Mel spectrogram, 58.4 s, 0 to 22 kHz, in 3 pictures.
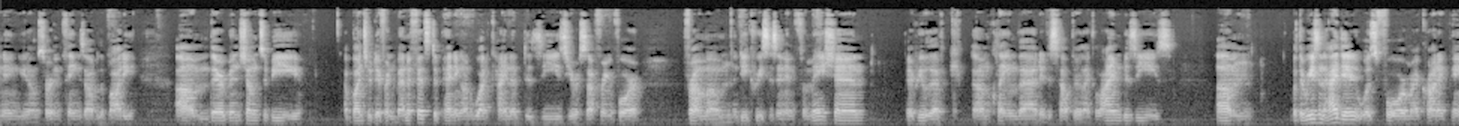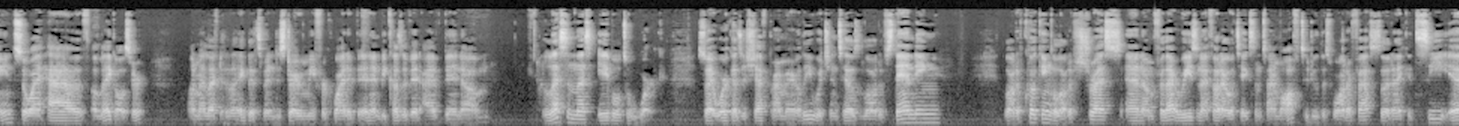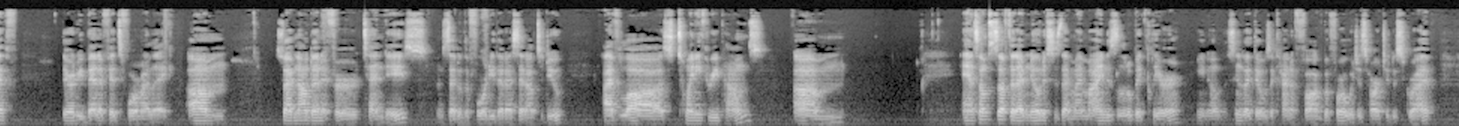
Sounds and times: Speech: 0:00.0 - 0:21.4, 0:22.0 - 0:26.0, 0:26.6 - 0:32.0, 0:32.8 - 0:39.1, 0:39.8 - 0:42.0, 0:42.6 - 0:46.4, 0:47.0 - 0:50.2, 0:51.8 - 0:58.1.

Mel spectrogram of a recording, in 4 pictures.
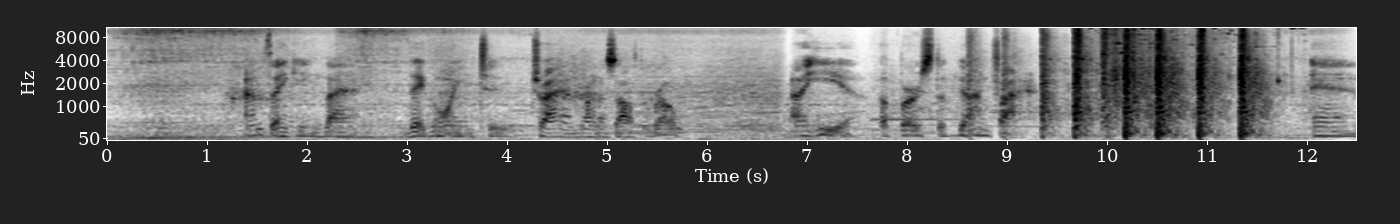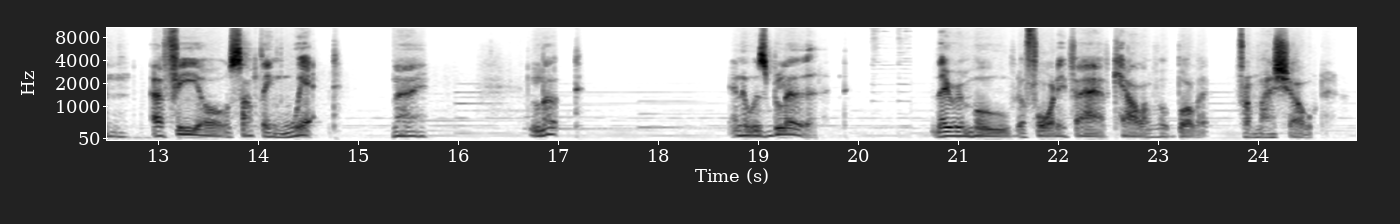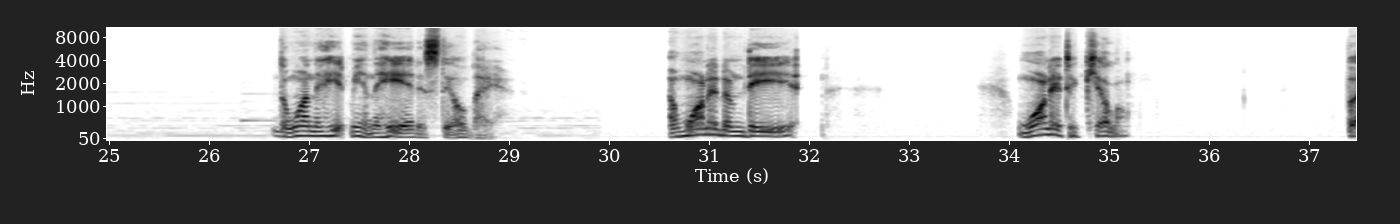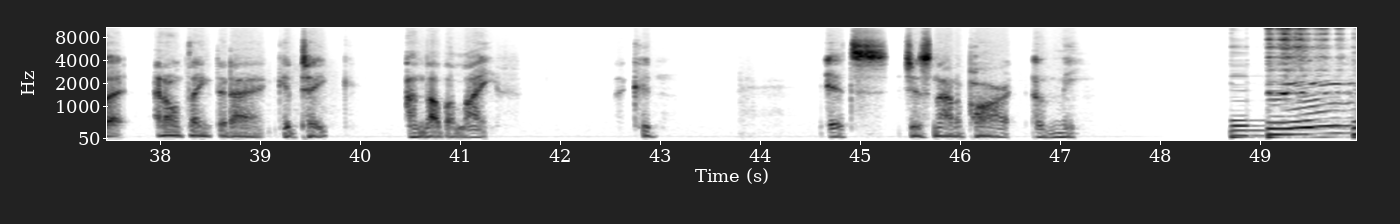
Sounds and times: Music: 0:01.2 - 0:31.8, 0:48.7 - 0:49.9
Speech: 0:01.3 - 0:05.8, 0:06.8 - 0:09.3, 0:12.0 - 0:14.8, 0:15.4 - 0:15.7, 0:16.7 - 0:17.3, 0:18.7 - 0:19.8, 0:20.7 - 0:24.8, 0:26.6 - 0:29.0, 0:30.6 - 0:32.0, 0:34.1 - 0:35.3, 0:37.4 - 0:41.5, 0:42.6 - 0:43.1, 0:44.6 - 0:47.3.

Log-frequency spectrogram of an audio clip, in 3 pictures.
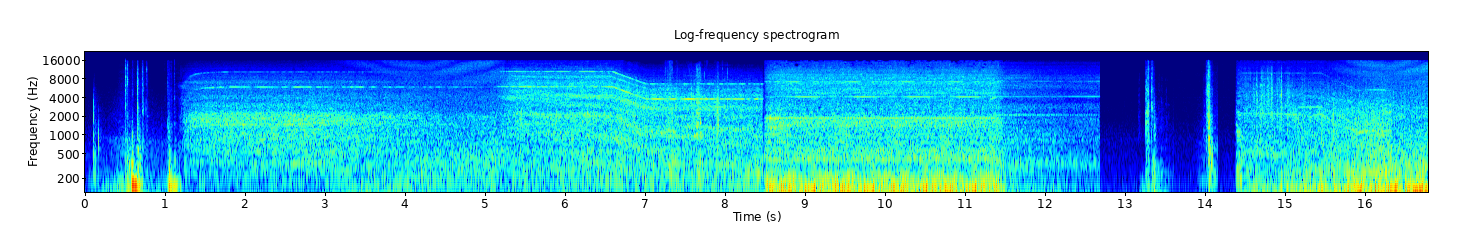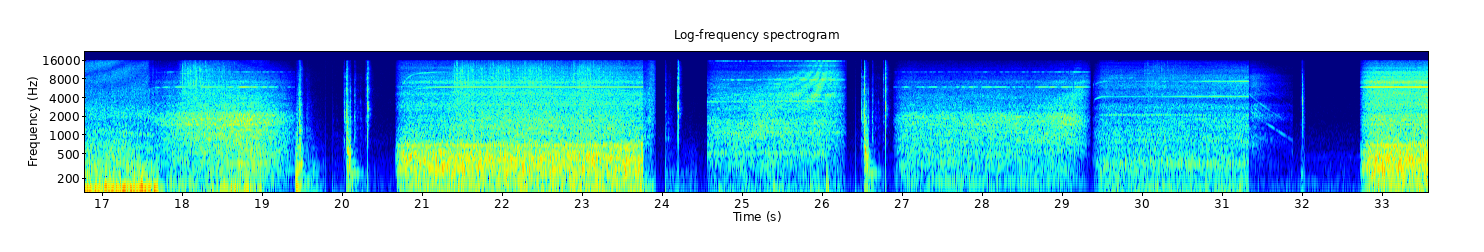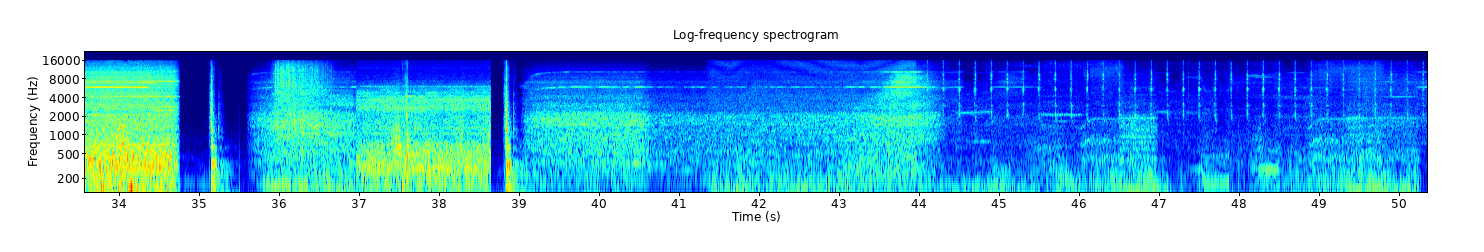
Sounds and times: Vacuum cleaner: 0:01.2 - 0:12.7, 0:14.4 - 0:19.4, 0:20.7 - 0:23.9, 0:24.6 - 0:26.3, 0:26.9 - 0:31.8, 0:32.8 - 0:34.8, 0:35.6 - 0:47.0.

